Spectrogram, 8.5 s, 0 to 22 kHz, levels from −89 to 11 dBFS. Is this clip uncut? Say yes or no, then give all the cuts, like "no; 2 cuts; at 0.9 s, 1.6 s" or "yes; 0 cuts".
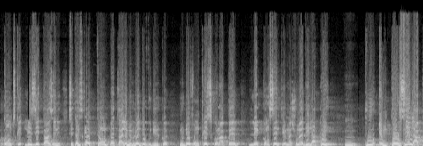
yes; 0 cuts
